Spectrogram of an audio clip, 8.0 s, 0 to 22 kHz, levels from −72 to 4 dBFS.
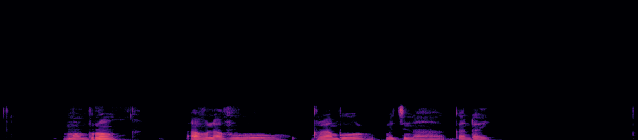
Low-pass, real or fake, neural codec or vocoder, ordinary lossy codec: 5.4 kHz; fake; vocoder, 44.1 kHz, 80 mel bands, Vocos; Opus, 64 kbps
